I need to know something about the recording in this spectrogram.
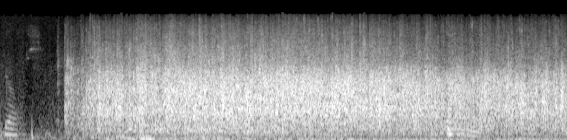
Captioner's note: applause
